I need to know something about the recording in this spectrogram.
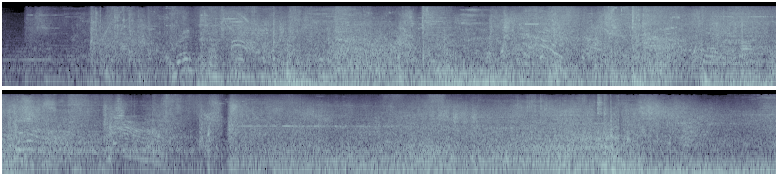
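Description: Game fight effects clash and blast with loud bursts.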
